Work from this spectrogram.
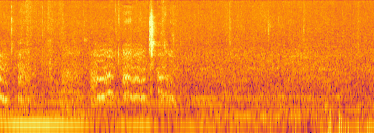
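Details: Four-week-old Cairn Terrier and Papillon cross puppies play-fighting. Short harmonic growling and whining bursts cluster around the middle, with one sharp yelp near the three-second mark, over a steady low electrical hum that fades after the scuffle.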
